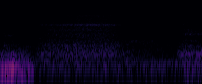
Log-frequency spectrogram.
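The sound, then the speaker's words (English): One deep breath drawn in, a soft, airy rush lasting about a second, faint and with no talking over it. “This is a hard one, so let's take a deep breath.”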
